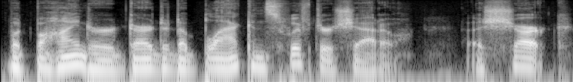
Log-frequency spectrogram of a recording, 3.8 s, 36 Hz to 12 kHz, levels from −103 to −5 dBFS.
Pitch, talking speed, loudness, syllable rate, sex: 90 Hz, 155 wpm, -19 LUFS, 4.4 syllables/s, male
